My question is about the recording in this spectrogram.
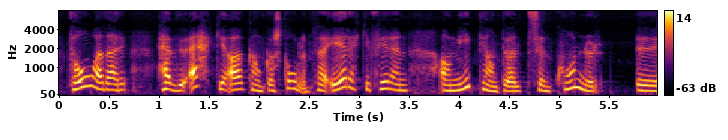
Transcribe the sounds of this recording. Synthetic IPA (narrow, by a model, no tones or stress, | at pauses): θoːwaðhajɾ̥ | hɛvðʏʔɛhcɪʔaːðkawŋkaskoːwlʏmθaðʔɛɾɛhcɪfɪɾɛnawniːt̪iant̪ʏœlt̪sɛmkʰɔːnʏɾ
